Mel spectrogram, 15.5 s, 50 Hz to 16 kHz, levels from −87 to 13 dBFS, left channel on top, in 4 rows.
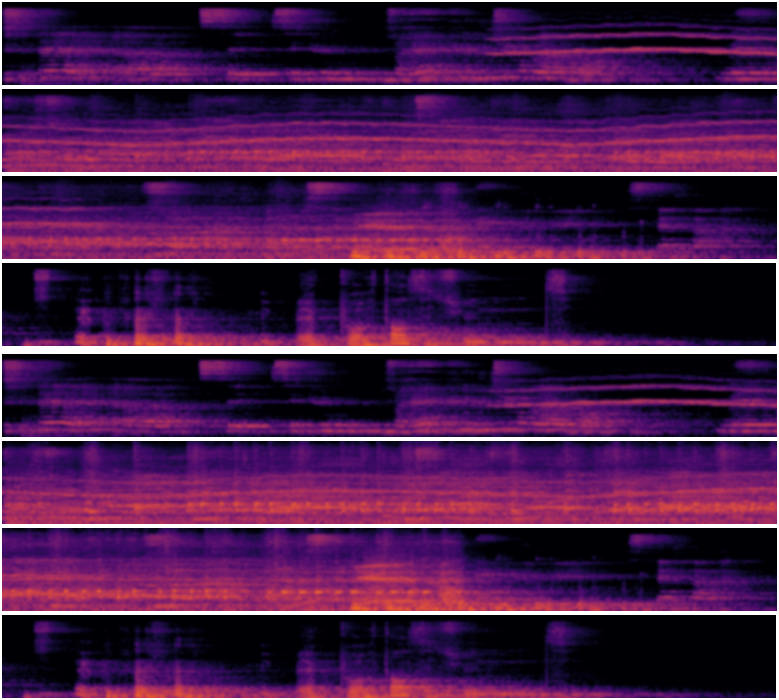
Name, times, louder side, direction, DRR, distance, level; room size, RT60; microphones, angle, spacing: voice 1, 0.0-3.1 3.6-10.6 11.0-11.5, right 1 dB, 20° right, -5 dB, 1.6 m, -42 dB
sound 1, 2.4-8.2, left 2 dB, 55° left, 1.5 m, -38 dB
sound 2, 3.9-10.1, right 6 dB, 65° right, 0.3 m, -29 dB
voice 2, 9.5-10.7 11.7-12.6 13.1-14.5, left 1 dB, 15° left, 7 dB, 0.4 m, -30 dB
9.5 x 4.4 x 3.5 m, 1.3 s
head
